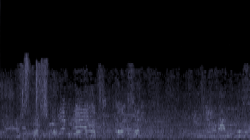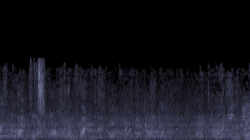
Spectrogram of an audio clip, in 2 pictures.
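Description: Arena crowd at a live boxing match: many voices shouting and calling out over one another, with one long held shout or chant about four seconds in and a few sharp knocks.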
